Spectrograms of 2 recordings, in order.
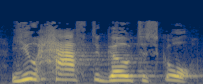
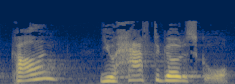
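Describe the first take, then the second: First: "you have to go to school" slow, louder, each word set down by the mother; a mother closing the argument, slow and loud; final stern ruling. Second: A firm, slow mother laying down the rule; mom insisting. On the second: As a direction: mom telling her son he has to go. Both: Retold or imitated. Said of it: "Julie says to him".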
